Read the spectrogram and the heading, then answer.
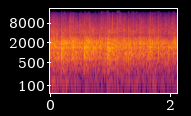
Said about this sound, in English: We have to recognize, and I do wish so much that you would clap when I say this.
